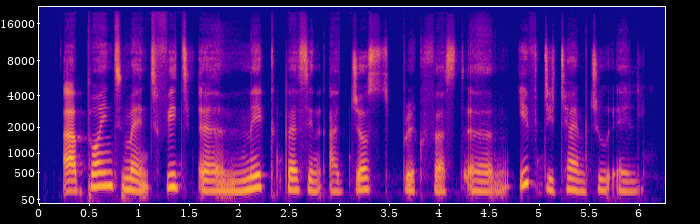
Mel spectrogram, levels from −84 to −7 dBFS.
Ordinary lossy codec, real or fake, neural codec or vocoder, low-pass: none; fake; autoencoder, 48 kHz, 32 numbers a frame, DAC-VAE, trained on Japanese speech; none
